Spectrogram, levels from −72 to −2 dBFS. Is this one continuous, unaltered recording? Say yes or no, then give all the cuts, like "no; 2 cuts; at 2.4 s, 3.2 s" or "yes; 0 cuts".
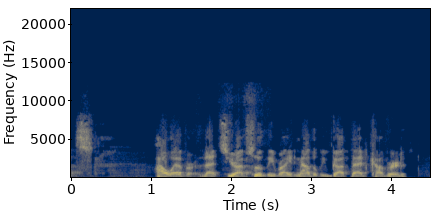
no; 1 cut; at 2.8 s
